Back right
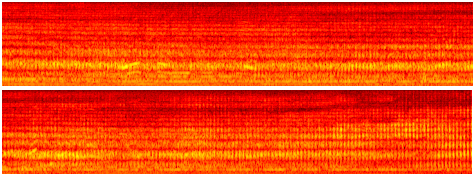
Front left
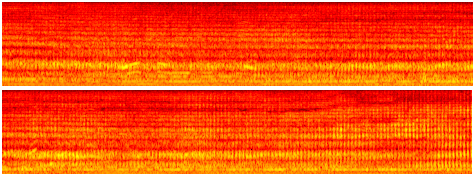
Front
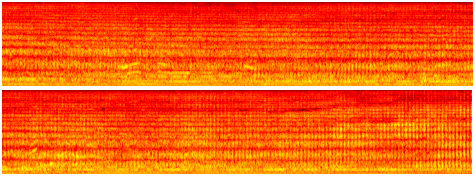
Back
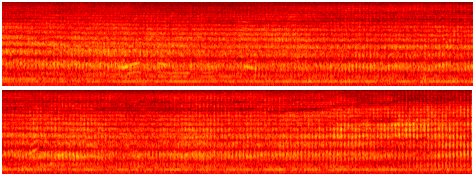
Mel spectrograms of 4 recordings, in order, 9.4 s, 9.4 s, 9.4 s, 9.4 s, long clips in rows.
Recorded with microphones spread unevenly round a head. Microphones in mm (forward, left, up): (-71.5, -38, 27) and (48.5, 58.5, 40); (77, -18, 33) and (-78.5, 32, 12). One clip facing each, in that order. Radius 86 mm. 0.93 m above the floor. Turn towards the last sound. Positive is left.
turn(degrees=-10)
